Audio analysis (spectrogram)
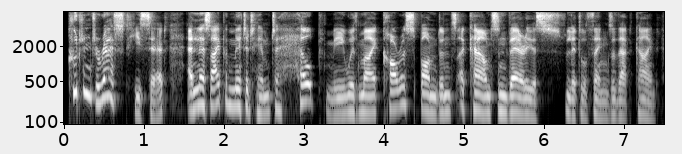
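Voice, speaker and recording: A man's voice: medium pitch, voice pushed up, natural voice. A man reading an audiobook voices a gushing, flighty aristocratic lady, a scheming mother, with a theatrical manner.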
